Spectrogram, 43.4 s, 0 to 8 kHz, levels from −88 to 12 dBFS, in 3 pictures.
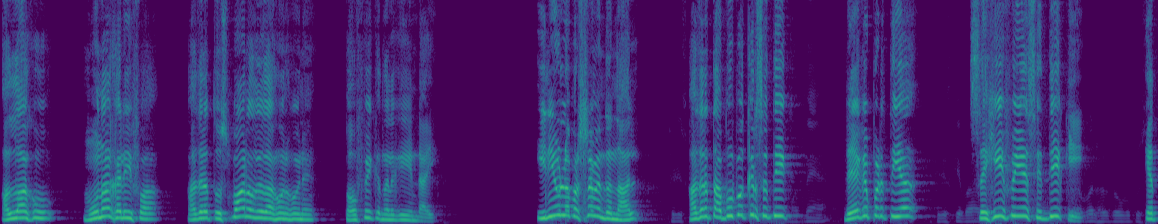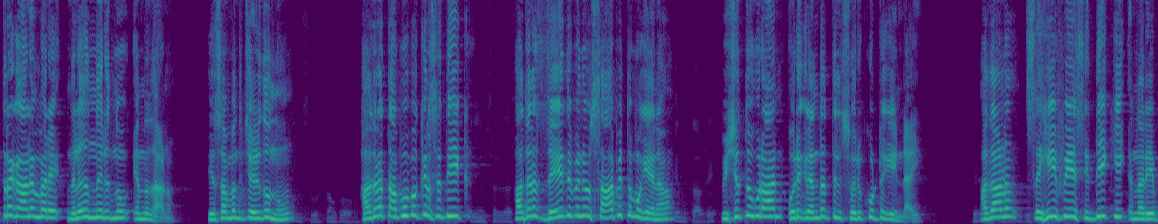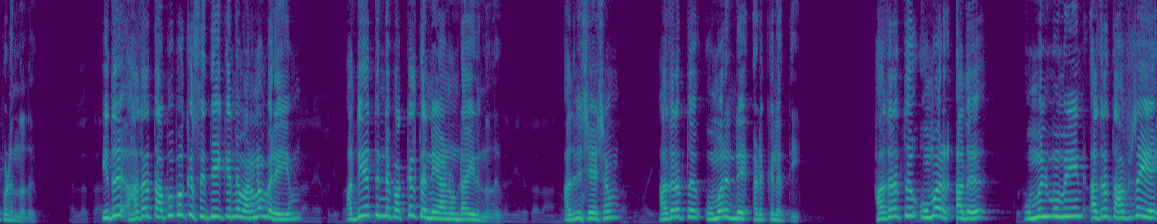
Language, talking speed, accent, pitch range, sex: Malayalam, 80 wpm, native, 180-275 Hz, male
